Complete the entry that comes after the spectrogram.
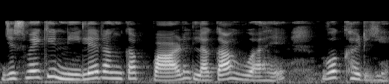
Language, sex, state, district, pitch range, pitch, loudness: Hindi, female, Bihar, Darbhanga, 200-285 Hz, 260 Hz, -16 LUFS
